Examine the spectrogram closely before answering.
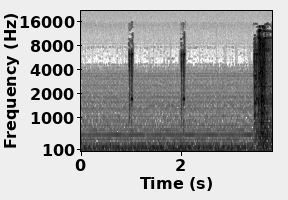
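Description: Short interface clicks sound a few times.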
